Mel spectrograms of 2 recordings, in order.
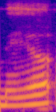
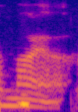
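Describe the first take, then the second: First: "Maya" said as MAY-uh; first pronunciation option. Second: "Maya" said as MY-uh; second pronunciation option. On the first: Streamer asking how a name is said, "Maya" as MAY-uh. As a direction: say "Maya" with an "ay" as in "day". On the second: Streamer offering the other reading of a name, "Maya" as MY-uh. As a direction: say "Maya" with an "eye" sound first. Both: Shown as a demonstration. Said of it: "do I pronounce her name".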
